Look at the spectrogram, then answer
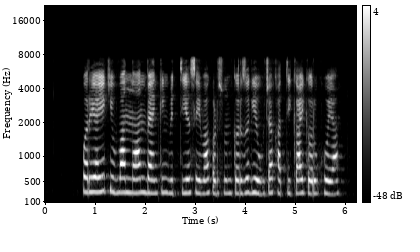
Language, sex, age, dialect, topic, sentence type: Marathi, female, 18-24, Southern Konkan, banking, question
